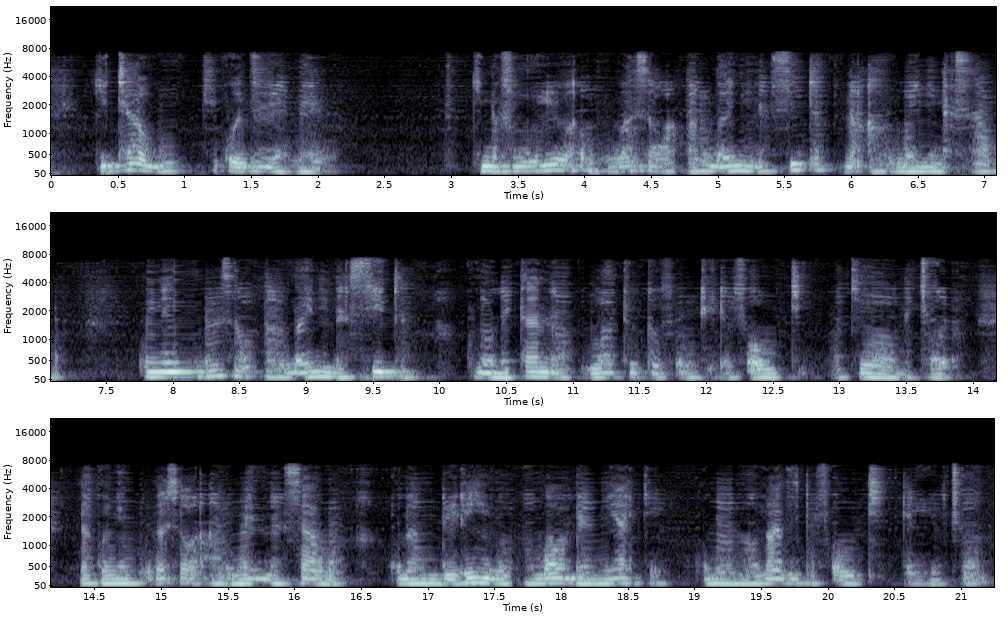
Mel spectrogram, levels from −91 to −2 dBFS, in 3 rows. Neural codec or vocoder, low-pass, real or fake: codec, 44.1 kHz, 1.7 kbps, Pupu-Codec; 7.2 kHz; fake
